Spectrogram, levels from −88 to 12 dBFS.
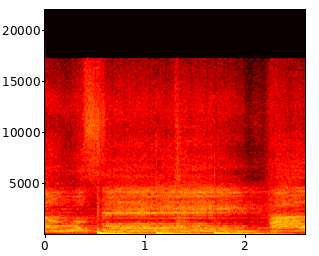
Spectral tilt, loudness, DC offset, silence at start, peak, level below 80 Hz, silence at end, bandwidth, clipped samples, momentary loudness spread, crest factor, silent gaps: -4.5 dB/octave; -19 LUFS; under 0.1%; 0 s; -6 dBFS; -26 dBFS; 0 s; 17.5 kHz; under 0.1%; 5 LU; 14 dB; none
